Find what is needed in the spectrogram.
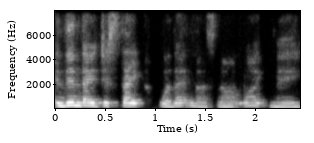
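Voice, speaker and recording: Using a dark, mellow tone, a woman talks at a fairly slow pace with ordinary pitch variation. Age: 70s. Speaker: near-death experiencer, former social worker. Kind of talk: interview.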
